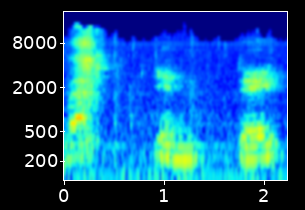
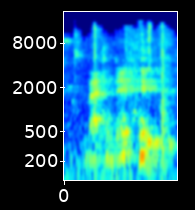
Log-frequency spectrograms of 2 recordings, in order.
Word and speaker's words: Makinde: My name is Mack and that's Mac in day. Mac and day. Uh, just so you know how to pronounce it.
